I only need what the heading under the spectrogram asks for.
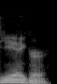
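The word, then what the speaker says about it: Jäger: Jaeger is pronounced as Jaeger, Jaeger, and that means hunter in German.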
